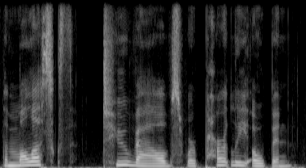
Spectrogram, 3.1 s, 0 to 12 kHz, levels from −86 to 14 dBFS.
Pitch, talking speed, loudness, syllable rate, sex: 210 Hz, 135 wpm, -17 LUFS, 4.5 syllables/s, female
